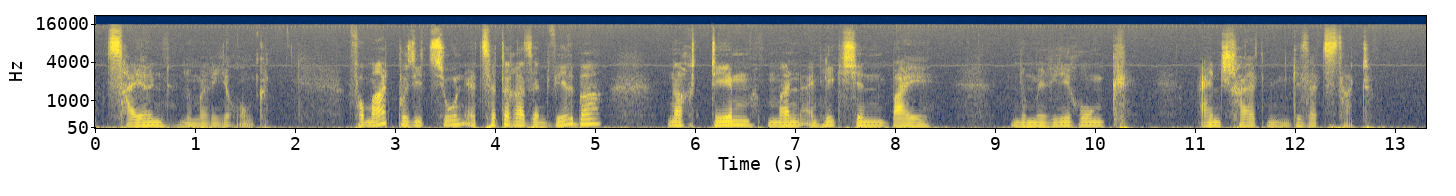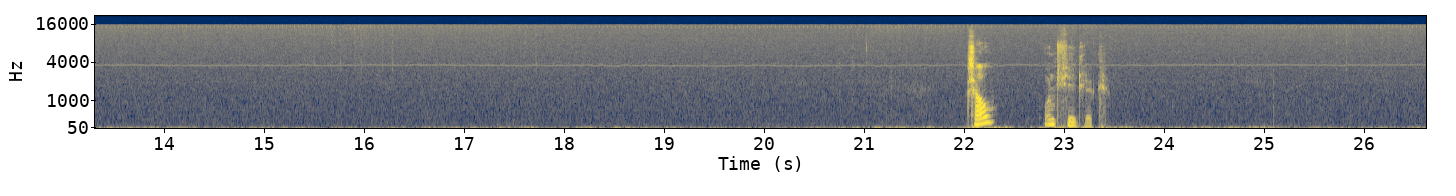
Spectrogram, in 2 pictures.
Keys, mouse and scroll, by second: 1.5 click, 8.9 click, 15.4 click, 17.7 click, 19.0 Return, 20.0 Return, 25.4 click.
